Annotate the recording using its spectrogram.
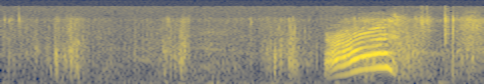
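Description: Faint, irregular footsteps on a gravel road, then near the end a woman's loud, short yelp that rises and falls in pitch, startled by a throw of snow that nearly hits her.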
